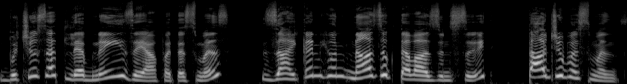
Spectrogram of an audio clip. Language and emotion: Kashmiri, happy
